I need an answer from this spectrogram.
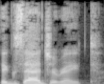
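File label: "exaggerate", English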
